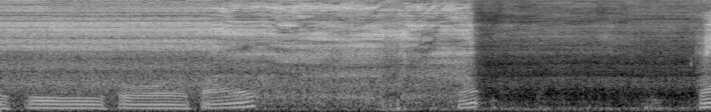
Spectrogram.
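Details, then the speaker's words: Dental air syringe giving gentle air to thin Rodin Bond adhesive on prepped teeth (deeper distal box prep) with HVE suction: loud steady hiss of air and suction, brief voice, then airflow stops. "And then in terms of this, I like to start out, if you can hear that, right? Just gentle air, and then I'll just sweep it."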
